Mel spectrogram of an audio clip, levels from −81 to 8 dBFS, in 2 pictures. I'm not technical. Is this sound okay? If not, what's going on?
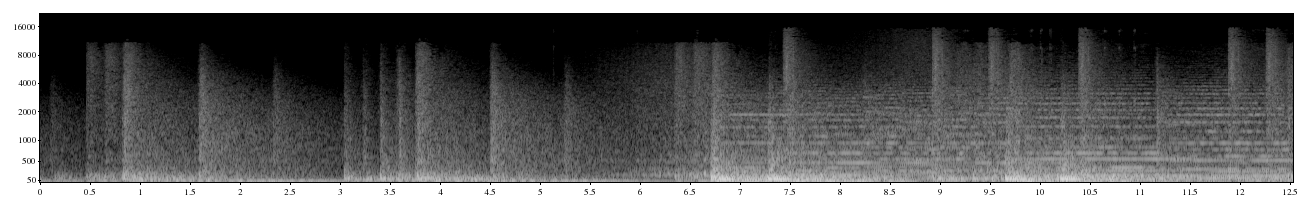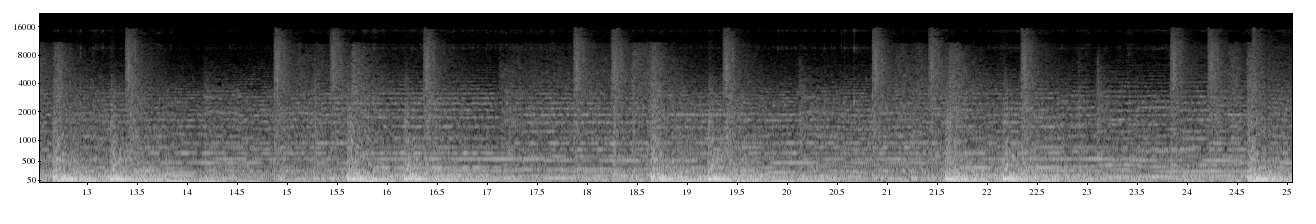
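No, not quite. Clock drift between sender and receiver runs through the whole clip. The device that sent the sound kept time slightly faster than the device playing it, by roughly four percent. Sound therefore arrived a little quicker than it could be played, and the small holding area that smooths out delivery kept overfilling. To keep up, the player had to trim tiny pieces again and again, at uneven intervals, which is where the faint hiccups come from.

Repeated timing corrections are clearest from 0.02 to 10.49 s and again from 22.21 to 24.95 s. In both stretches the player snips out short slivers to catch up with the faster sender, so the sound runs at about 102 percent of its proper pace. Every edit goes the same way, trimming rather than repeating, but they land unevenly. Each one is tiny, and the pace is slightly rushed.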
